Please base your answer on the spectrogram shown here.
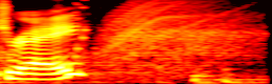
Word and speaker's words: Drea: Is it Dre? Is I want to make sure I'm pronouncing it correctly cuz I'm just going to call you Dream Sauce until I know I'm Can Cheddar be shiny? I wish. I wish. Drea. Drea. Got it.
